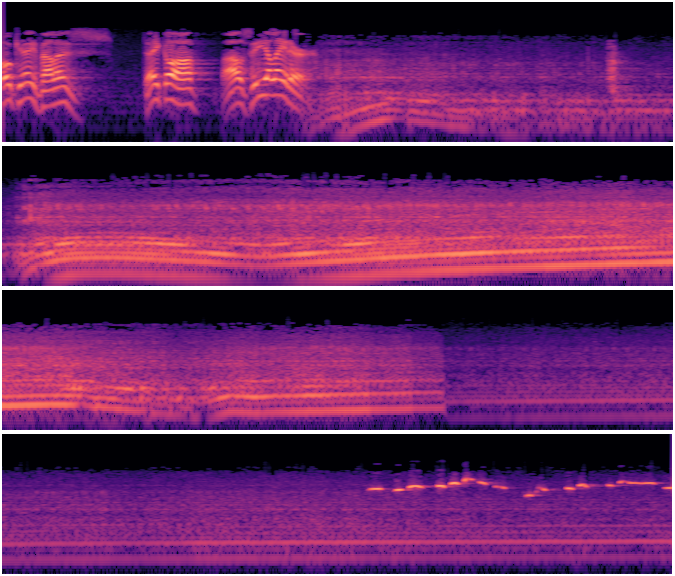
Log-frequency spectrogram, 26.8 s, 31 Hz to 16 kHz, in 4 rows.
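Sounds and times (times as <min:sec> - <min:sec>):
speech: 0:00.0 - 0:03.2
bus engine starting and driving off: 0:03.1 - 0:26.8
man whistling a tune: 0:23.8 - 0:26.8.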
